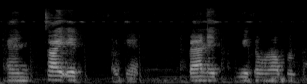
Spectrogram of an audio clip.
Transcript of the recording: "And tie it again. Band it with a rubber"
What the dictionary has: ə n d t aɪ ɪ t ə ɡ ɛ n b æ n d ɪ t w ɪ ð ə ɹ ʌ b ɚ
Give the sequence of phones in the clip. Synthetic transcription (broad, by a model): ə n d t aɪ ɪ t ə ɡ ɛ n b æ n ɪ t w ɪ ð ə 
